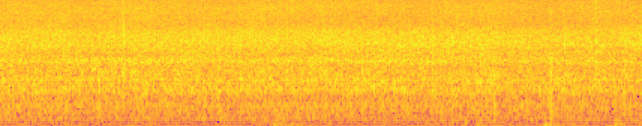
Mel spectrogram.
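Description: Steady, loud sizzle of a stir fry in a hot skillet, a dense broadband hiss that holds unbroken and even throughout with no talking over it.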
